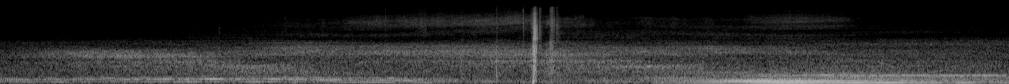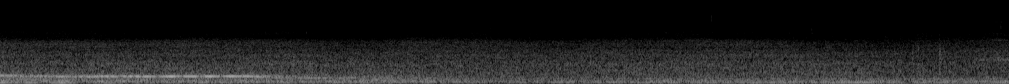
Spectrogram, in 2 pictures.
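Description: Road traffic running nearby: vehicle engines throughout, one swelling louder in the middle and fading slowly over several seconds. A single sharp click about five seconds in.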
